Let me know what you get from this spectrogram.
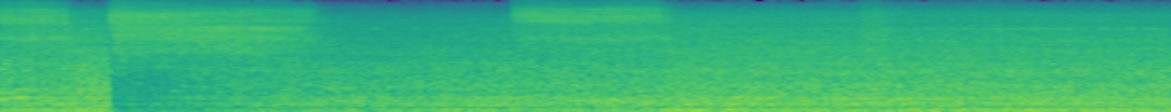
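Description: A train passing at speed: a steady rushing noise of wheels on rail with a low rumble, and a high hiss that comes and goes.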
